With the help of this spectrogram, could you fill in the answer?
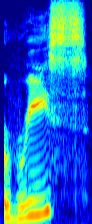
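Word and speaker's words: Ries: and it's a it's a huge crater they pronounce it nor linger Reese Reese crater and if something forms it comes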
